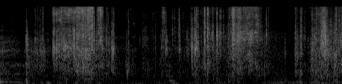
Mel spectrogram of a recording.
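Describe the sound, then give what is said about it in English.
Wrapping being torn and crumpled off a wrapped cardboard cutout, a few loud bursts of crinkling and ripping separated by short pauses, with no voices. “Are you ready? I'm going to unwrap it for you, just like we did on that night when we had our Christmas party.”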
